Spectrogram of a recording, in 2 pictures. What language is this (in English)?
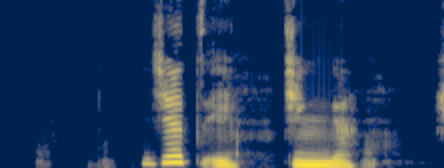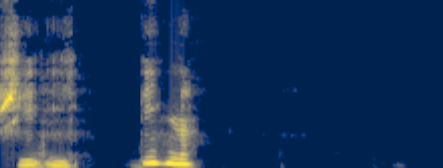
Huautla Mazatec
